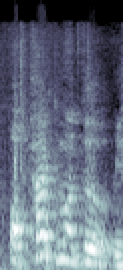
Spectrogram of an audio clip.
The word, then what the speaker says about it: apartment: 이렇게 썼더라도 아파트라는 말은 없습니다. 이렇게 줄이더라도 어파트먼트라고 읽어야만 됩니다. 자, 해보세요. 어파트먼트. 아파트라는 말은 없습니다. 해봐요. 어파트먼트. 줄일 수는 있습니다. 그러나 읽을 때는 아파트라고 읽어요? 아니면 어파트먼트라고 읽어요? 어파트먼트라고 읽어야 됩니다.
